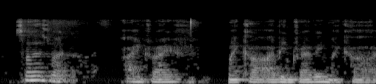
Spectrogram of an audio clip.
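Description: Audible room echo around a male speaker, plus light background noise. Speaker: private tutor. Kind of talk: reflective talk to camera. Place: home room. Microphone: webcam.

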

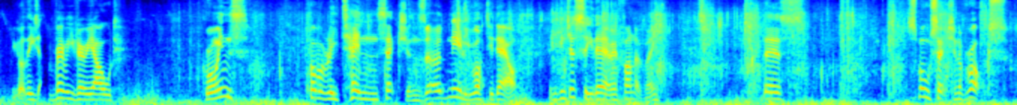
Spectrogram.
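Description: Fairly slow speech with long, frequent pauses, a dry sound with no echo and noticeable background noise. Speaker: channel host. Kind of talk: casual vlog chat. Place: beach. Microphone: phone near.

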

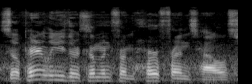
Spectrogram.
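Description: Over noticeable background noise, a man talks at a fairly quick pace with ordinary pitch variation in a dry sound with no echo. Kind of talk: briefing a colleague. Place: street. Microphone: lapel.

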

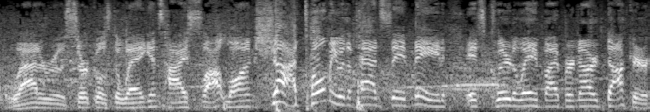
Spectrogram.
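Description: A man talks at a moderate pace with a high pitch, lively intonation, very even loudness and hardly any pauses. The sound is dry with no echo, though background noise is noticeable. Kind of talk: live commentary. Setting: arena broadcast. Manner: excitable on goals. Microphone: headset.

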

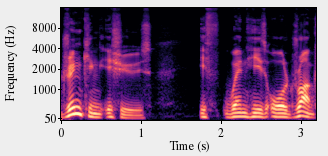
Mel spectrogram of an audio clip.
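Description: The man's voice comes through a quiet background with a dry sound and no echo. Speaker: music reaction creator. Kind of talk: commentary. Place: home room. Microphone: studio mic.

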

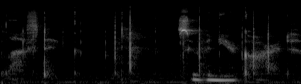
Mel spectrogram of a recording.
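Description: A woman whispers at a very slow pace. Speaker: ASMR creator. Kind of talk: ASMR soft-spoken chat. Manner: soft-spoken. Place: home room.

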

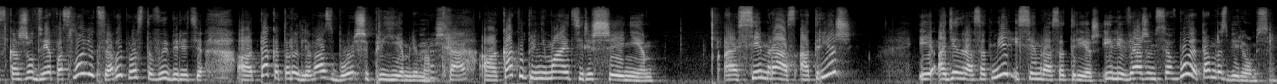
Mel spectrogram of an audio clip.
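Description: The voice moves at a fairly quick pace with very wide pitch swings, yet its loudness stays very even. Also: woman. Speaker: career guidance specialist; guest, psychologist or trainer. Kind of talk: morning TV interview. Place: studio. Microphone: lapel.

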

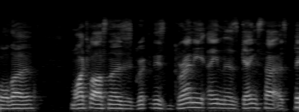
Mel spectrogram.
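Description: The text comes through in a natural reading voice.

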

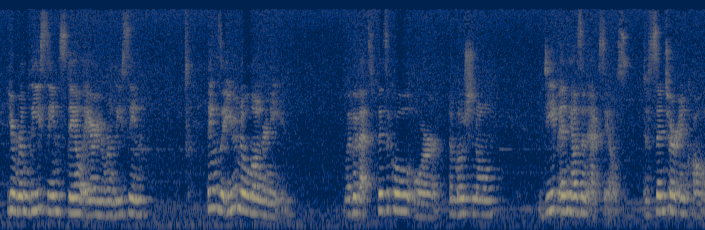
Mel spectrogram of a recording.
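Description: With audible room echo, a woman speaks with ordinary pitch variation. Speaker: yoga instructor. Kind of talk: guided yoga class. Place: home room. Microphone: camera far.

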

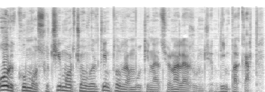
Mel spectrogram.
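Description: Against a quiet background, a man with a dark, mellow tone and fairly low pitch speaks at a very fast pace with very wide pitch swings. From Romania. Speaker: TV host. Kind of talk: interview discussion on TV. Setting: TV studio. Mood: earnest, critical. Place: studio. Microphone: studio mic.

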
